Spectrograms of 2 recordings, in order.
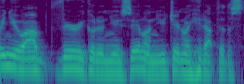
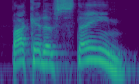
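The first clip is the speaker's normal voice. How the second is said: drawn-out, higher mock-innocent repeat; slow earnest repeat; 8 semitones higher, slower than usual. Young apprentice repeats the prank request slowly to boss. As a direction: spell out the request slowly like a naive kid. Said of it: "And I went".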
